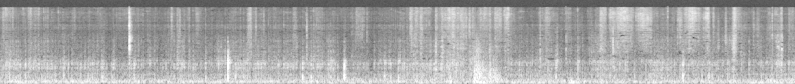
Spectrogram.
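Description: Near silence with faint handling of paper craft materials: a few light taps and soft rustles.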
